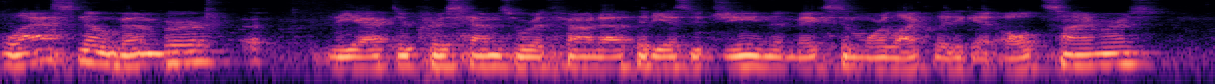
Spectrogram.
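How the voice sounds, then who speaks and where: A man talks very fast at a fairly low pitch with fairly even intonation. Noticeable background noise runs behind him. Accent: American. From Southern California. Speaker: standup comedian. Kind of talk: standup comedy set in front of a live club audience. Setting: comedy club.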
